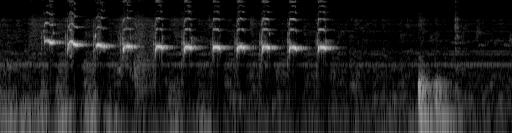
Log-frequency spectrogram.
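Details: Lure song of an actively singing Greater green leafbird for provoking another leafbird to answer. About twelve rapid, evenly spaced falling whistles, about four per second, then a short low thump after the series ends.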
